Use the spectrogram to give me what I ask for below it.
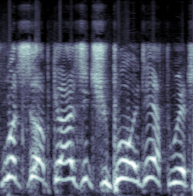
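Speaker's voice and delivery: put-on hyped, energetic video intro voice. Showing how a typical YouTuber intro would sound: put-on YouTuber voice. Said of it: "I could put on the YouTube voice".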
